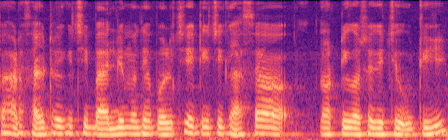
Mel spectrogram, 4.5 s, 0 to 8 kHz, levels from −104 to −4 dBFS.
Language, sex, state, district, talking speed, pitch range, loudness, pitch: Odia, male, Odisha, Nuapada, 185 wpm, 130-145 Hz, -16 LUFS, 140 Hz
